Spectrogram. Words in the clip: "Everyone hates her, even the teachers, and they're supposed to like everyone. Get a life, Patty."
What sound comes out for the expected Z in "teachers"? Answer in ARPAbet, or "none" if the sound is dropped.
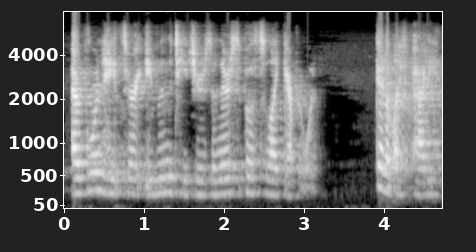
Z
